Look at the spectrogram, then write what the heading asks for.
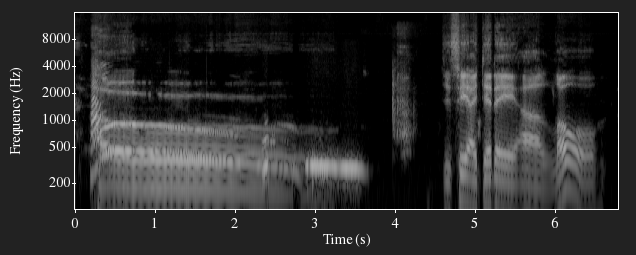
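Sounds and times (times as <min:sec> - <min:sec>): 
speech: 0:00.2 - 0:00.8, 0:04.6 - 0:06.7
person imitating a deep older wolf howl: 0:00.2 - 0:03.7.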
